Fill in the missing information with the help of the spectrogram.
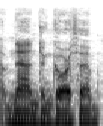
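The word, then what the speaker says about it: Nan Dungortheb: Ungoliant wound up living, that I can never pronounce. Yeah. Nandungortheb.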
